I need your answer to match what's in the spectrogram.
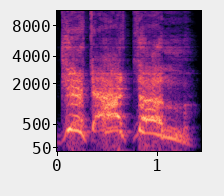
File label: Attack Prime Grineer Male; Tau; Battle Barks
